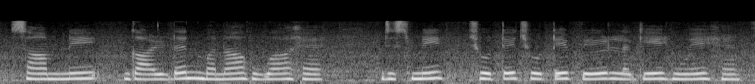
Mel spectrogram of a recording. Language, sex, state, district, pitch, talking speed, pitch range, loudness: Hindi, female, Uttar Pradesh, Lucknow, 255 Hz, 95 wpm, 245-265 Hz, -13 LUFS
